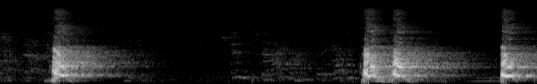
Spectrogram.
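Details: A Weimaraner dog barking at a house fly: a single sharp, loud bark, then after a quiet pause a quick double bark and one more bark near the end.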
